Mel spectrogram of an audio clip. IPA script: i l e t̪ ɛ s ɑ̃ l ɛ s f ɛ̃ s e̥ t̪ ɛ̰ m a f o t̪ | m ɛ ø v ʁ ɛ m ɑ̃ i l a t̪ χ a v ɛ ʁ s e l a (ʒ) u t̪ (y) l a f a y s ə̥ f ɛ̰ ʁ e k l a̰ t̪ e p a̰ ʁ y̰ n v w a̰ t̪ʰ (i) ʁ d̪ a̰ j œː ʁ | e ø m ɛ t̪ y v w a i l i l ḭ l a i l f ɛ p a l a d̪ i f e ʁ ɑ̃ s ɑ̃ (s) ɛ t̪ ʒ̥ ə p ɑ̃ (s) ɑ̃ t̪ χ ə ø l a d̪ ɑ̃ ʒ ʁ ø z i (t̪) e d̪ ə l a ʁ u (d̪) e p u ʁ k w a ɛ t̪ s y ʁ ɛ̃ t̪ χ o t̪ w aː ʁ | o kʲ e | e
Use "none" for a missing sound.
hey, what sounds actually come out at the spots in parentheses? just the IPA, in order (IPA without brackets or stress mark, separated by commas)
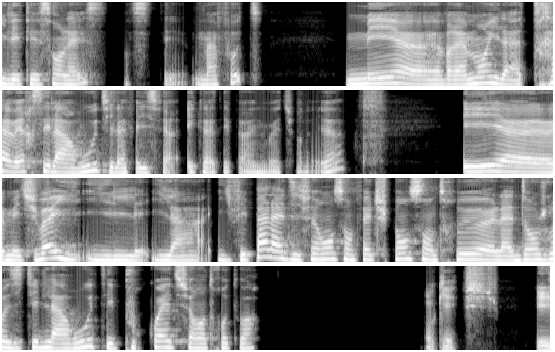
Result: ʁ, i, y, f, s, t̪, t̪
